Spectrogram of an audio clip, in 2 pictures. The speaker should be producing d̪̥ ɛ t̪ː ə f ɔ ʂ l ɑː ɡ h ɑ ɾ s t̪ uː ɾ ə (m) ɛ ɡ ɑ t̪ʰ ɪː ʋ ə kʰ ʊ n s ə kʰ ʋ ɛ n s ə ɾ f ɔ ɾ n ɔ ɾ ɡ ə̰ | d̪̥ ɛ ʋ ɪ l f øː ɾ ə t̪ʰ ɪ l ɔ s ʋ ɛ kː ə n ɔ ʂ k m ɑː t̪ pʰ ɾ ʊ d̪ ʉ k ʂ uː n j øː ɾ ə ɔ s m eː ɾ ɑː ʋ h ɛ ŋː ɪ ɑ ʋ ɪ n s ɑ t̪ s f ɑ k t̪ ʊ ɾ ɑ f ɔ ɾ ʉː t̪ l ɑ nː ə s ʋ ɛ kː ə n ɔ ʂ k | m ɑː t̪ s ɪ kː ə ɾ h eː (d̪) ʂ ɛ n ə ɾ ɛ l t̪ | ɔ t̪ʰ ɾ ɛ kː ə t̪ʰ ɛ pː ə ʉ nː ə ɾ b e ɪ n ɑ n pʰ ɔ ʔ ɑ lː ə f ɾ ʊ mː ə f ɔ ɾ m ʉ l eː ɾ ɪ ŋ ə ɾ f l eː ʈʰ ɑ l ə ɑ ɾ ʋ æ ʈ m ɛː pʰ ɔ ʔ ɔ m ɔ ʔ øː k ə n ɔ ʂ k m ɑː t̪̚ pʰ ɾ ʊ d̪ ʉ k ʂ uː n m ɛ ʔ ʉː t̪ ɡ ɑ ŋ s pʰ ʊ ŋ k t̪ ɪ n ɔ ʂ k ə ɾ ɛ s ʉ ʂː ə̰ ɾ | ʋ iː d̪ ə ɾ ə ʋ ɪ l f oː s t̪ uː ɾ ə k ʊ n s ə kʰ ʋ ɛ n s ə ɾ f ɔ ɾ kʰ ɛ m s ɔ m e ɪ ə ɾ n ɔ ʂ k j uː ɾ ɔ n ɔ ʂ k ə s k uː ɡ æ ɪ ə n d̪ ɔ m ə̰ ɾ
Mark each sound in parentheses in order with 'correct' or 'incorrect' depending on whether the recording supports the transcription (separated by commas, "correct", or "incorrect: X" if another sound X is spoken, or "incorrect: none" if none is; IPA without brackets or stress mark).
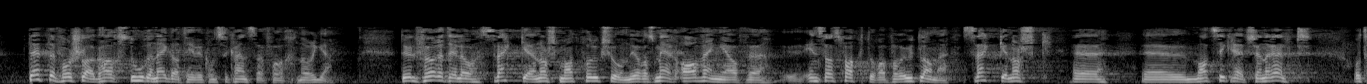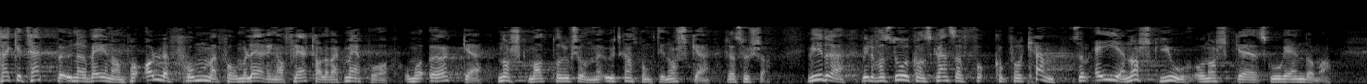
incorrect: n, incorrect: t̪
